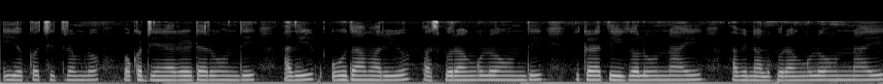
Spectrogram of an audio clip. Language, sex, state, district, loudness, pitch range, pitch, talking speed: Telugu, female, Telangana, Mahabubabad, -24 LUFS, 200-210 Hz, 205 Hz, 130 wpm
